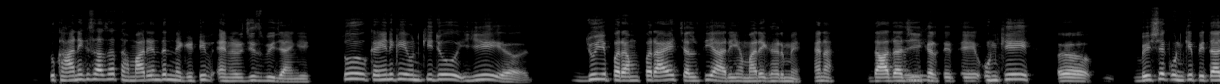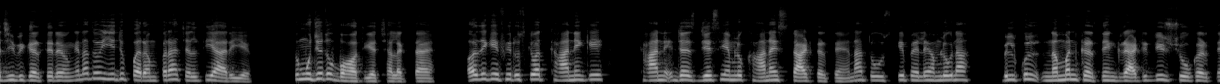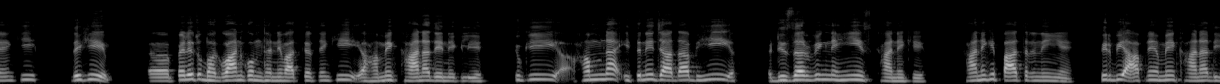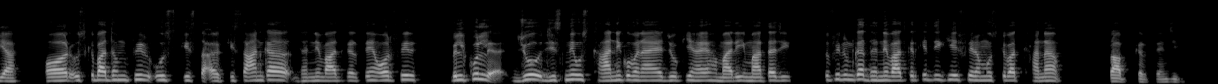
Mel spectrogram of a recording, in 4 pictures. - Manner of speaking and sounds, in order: in English: "नेगेटिव एनर्जीज़"; in English: "स्टार्ट"; in English: "ग्रैटिट्यूड शो"; in English: "डिज़र्विंग"
- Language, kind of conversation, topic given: Hindi, podcast, घर की छोटी-छोटी परंपराएँ कौन सी हैं आपके यहाँ?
